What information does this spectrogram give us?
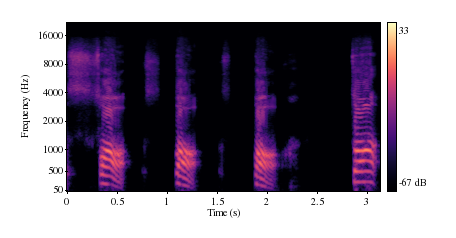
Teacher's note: നാവ് മുകളില് നല്ല രീതിയിൽ ബെൻഡായിട്ട് അണ്ണാക്കിന്റെ മുകൾ ഭാഗത്ത് ടച്ച് ചെയ്യുന്നുണ്ട്.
